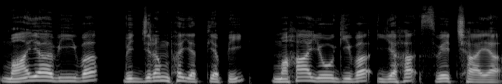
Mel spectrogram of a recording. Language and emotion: Kannada, neutral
